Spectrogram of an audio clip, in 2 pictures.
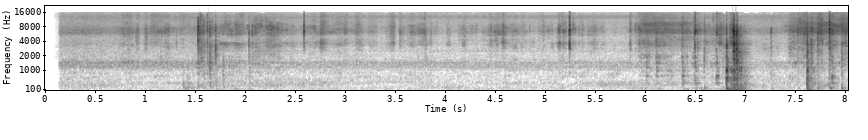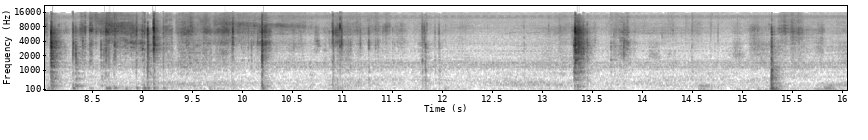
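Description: Rustling and light clicking as a thin two-core power cord is pulled across a sheet of paper and handled. The rustle is busiest in the middle, and a few sharper knocks stand out.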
